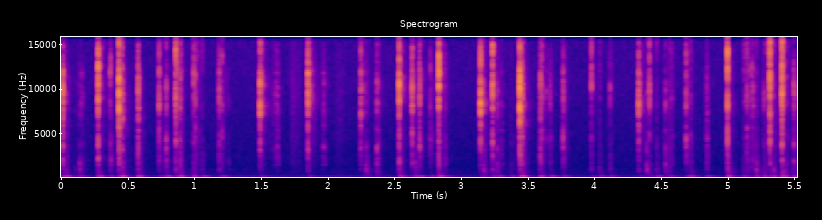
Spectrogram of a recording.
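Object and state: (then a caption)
Plastic laptop keyboard being typed on. Long black holographic acrylic nails and fingertips type fast and continuously on a MacBook Pro keyboard with black plastic keys set in an aluminium body. Rapid, uneven clicks and taps pile up with a soft, low thud under each keystroke and bright, sharp nail ticks on top.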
